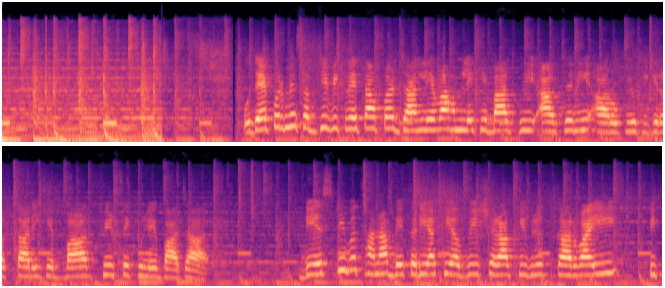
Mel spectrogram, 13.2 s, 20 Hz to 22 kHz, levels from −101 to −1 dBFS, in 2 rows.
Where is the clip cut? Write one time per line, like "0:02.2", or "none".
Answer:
0:01.5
